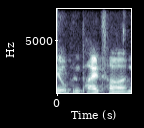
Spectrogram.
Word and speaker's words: OpenPiton: Yeah, we get a lot of people who say OpenPiton or come up with other pronunciations, but yeah, it's named after the piece of climbing equipment, the Piton.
